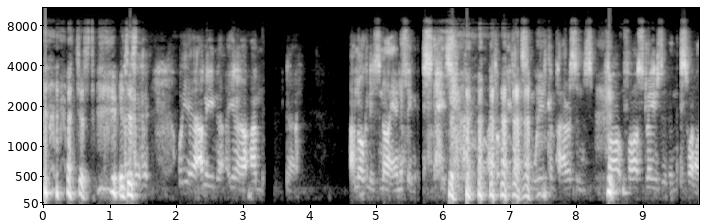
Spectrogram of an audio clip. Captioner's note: laughs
